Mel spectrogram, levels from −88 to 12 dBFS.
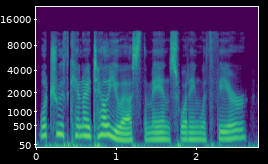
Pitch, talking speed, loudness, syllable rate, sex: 185 Hz, 260 wpm, -16 LUFS, 5.5 syllables/s, female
